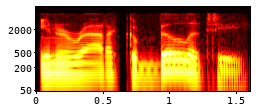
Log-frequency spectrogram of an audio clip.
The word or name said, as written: ineradicability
